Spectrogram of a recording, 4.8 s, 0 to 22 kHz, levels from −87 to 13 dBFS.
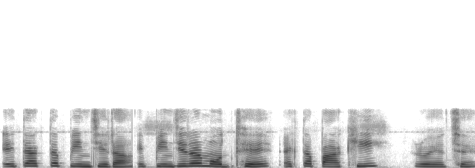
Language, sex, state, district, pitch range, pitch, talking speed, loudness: Bengali, female, West Bengal, Purulia, 275-310 Hz, 285 Hz, 125 wpm, -16 LUFS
